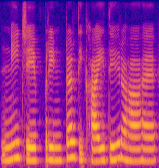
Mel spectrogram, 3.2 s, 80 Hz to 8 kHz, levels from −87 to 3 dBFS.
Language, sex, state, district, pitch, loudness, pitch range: Hindi, female, Jharkhand, Deoghar, 220 Hz, -13 LUFS, 210-235 Hz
